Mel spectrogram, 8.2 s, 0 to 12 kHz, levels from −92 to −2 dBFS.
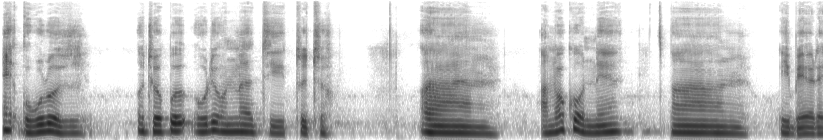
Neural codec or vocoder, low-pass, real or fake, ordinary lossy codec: codec, 24 kHz, 0.9 kbps, WavTokenizer, small release; none; fake; none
